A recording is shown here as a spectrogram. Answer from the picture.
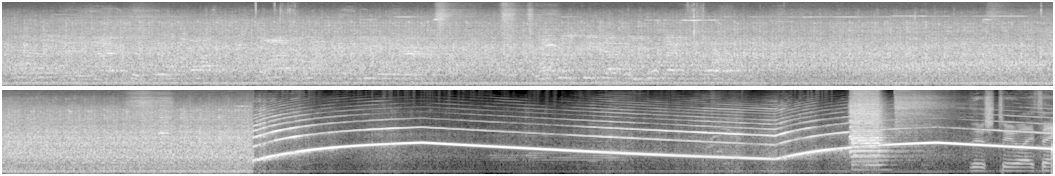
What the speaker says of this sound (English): a couple of their smaller tankers, one of their ladder trucks, and then their largest, I believe that's one of their larger tankers on the back end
